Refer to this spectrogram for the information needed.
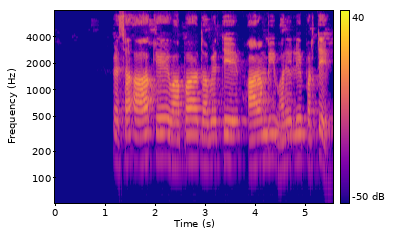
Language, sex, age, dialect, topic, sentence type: Magahi, male, 25-30, Northeastern/Surjapuri, banking, question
